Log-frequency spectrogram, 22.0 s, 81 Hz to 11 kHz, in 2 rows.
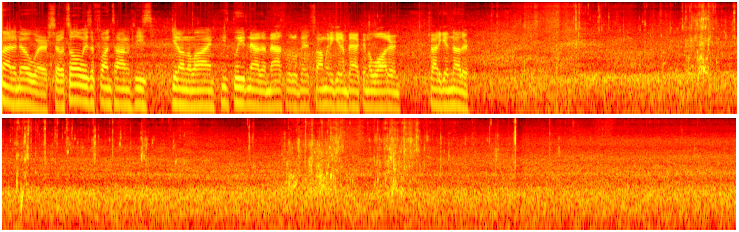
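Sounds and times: river water rushing: 7.1s - 22.0s
short splashes and knocks: 7.8s - 14.0s, 14.6s - 19.4s.

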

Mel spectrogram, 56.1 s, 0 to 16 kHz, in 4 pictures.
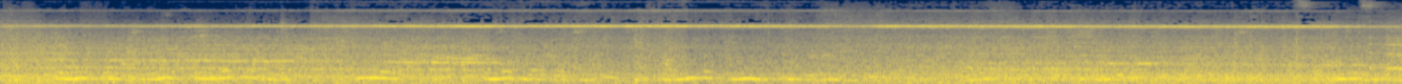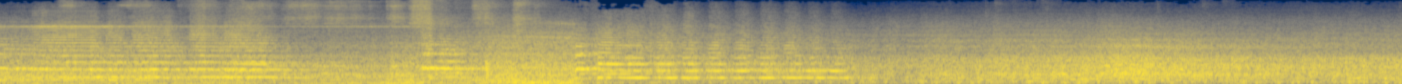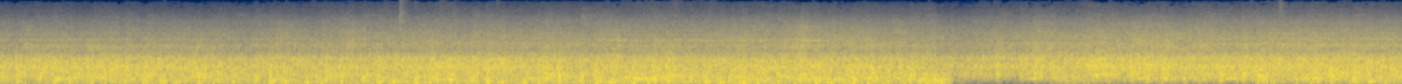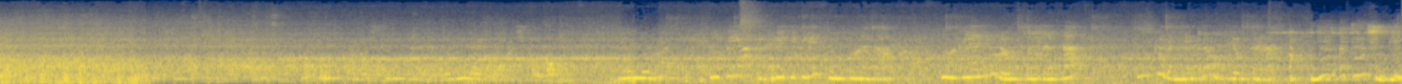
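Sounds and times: train coaches rumbling and rattling: 0.0s - 56.0s
locomotive horn blasts: 13.9s - 17.0s, 18.2s - 18.9s, 19.8s - 22.6s.

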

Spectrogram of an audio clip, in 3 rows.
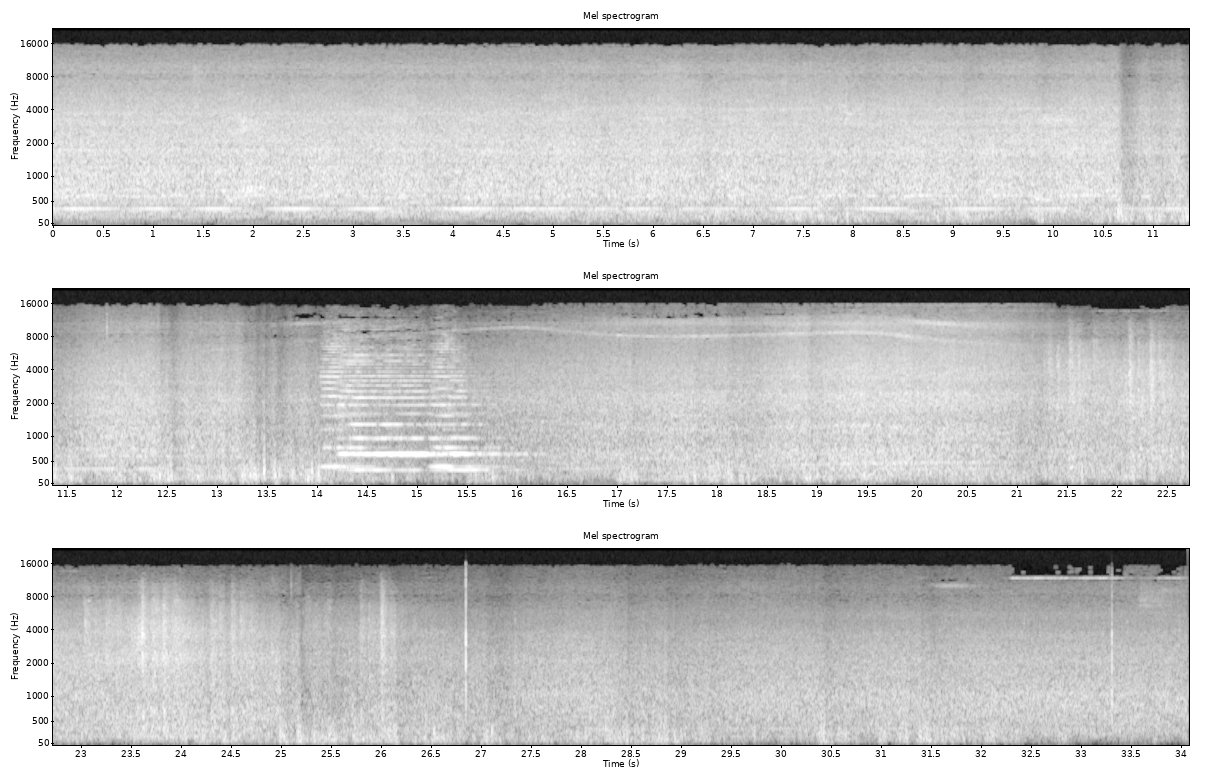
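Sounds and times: diesel train engine and wheels: 0.0s - 34.0s
two-note train horn: 0.2s - 6.6s, 7.2s - 8.6s, 14.0s - 16.4s.

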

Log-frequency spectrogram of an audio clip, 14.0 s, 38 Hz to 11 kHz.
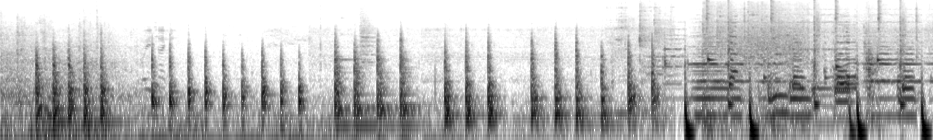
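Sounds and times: bass-heavy subwoofer beat: 0.7s - 8.8s, 10.3s - 14.0s
held musical notes: 10.0s - 14.0s.

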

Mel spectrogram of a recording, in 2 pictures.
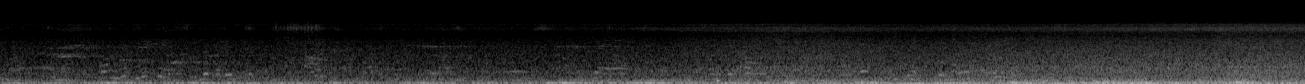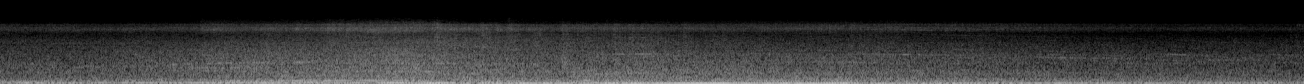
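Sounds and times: bus diesel engine: 0.0s - 26.0s
cars passing: 6.3s - 26.0s.

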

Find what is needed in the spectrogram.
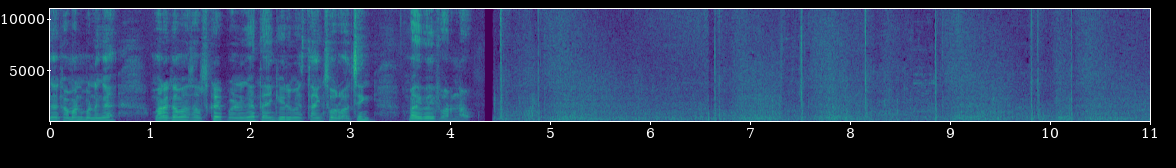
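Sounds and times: firework pops: 4.4s - 11.0s
fireworks crackling: 4.4s - 11.0s.

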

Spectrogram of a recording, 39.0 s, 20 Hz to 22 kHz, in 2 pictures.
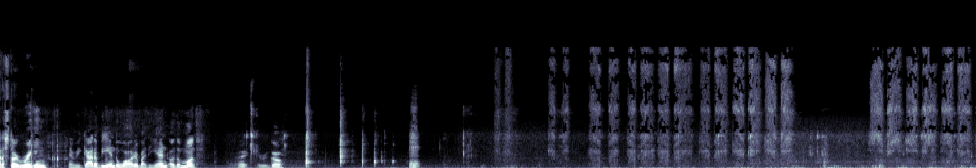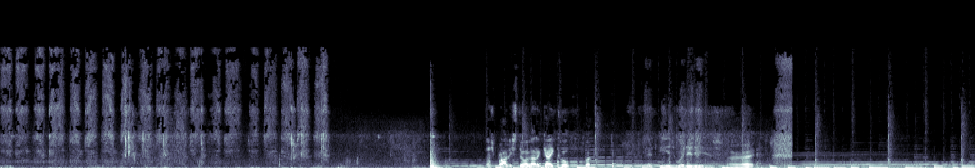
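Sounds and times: spray can hissing bursts: 9.9s - 16.0s, 17.4s - 26.2s, 32.1s - 33.8s, 34.9s - 35.4s.

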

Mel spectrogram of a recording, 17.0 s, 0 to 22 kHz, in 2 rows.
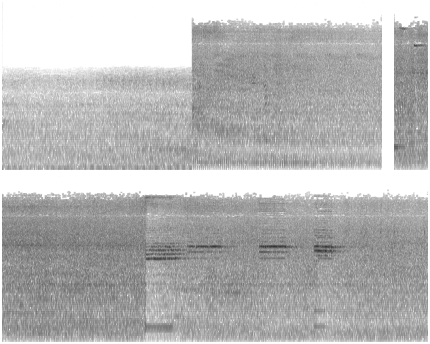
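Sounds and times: road traffic: 0.0s - 17.0s
vehicle horns honking: 11.4s - 15.4s.

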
